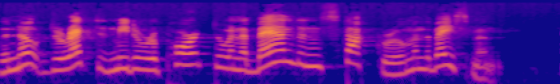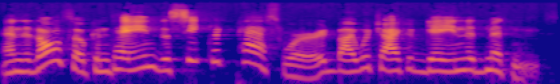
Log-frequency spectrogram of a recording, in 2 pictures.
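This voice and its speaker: An actress playing a wry, quick-witted schoolteacher who narrates and trades dry wisecracks in a 1950s radio comedy. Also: female voice, fairly high pitch, big pitch swings, a bit bright. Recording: dull old radio recording.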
